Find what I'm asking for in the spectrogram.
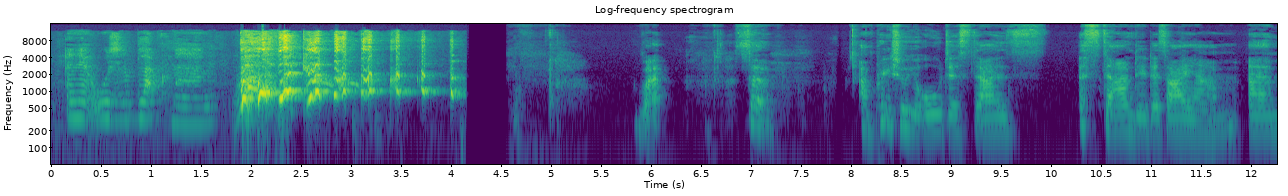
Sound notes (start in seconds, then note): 1.9 laughs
